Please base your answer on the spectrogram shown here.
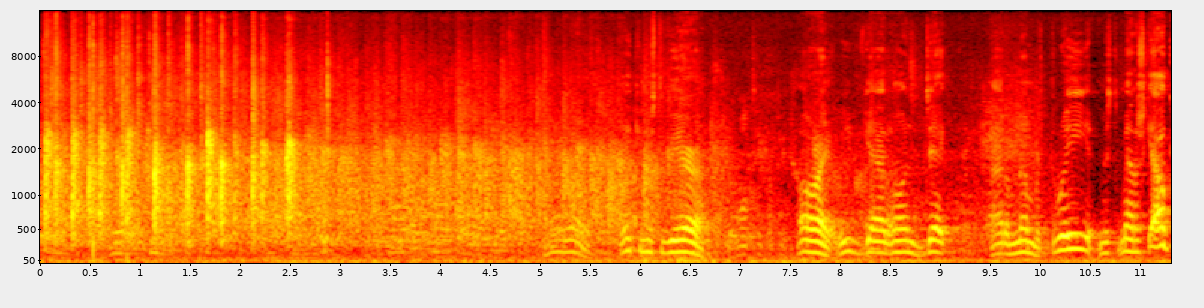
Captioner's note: applause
